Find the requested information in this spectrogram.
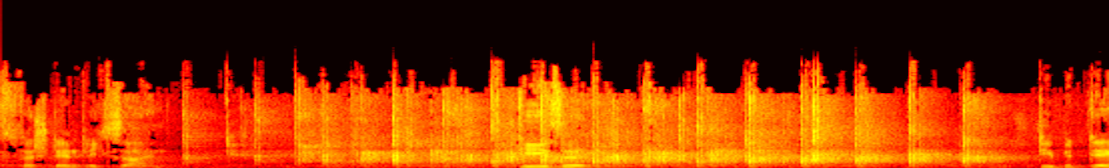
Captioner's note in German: Beifall AfD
